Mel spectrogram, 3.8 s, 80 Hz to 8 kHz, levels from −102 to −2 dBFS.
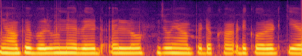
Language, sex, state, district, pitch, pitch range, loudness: Hindi, female, Odisha, Malkangiri, 200 Hz, 195-205 Hz, -14 LUFS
